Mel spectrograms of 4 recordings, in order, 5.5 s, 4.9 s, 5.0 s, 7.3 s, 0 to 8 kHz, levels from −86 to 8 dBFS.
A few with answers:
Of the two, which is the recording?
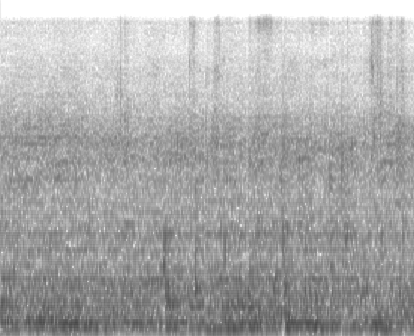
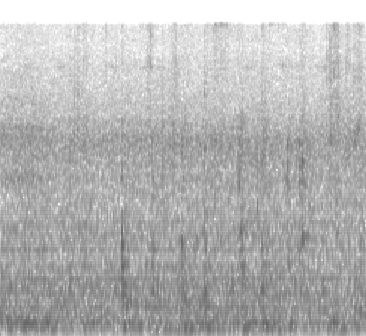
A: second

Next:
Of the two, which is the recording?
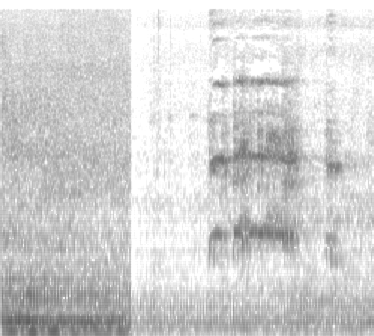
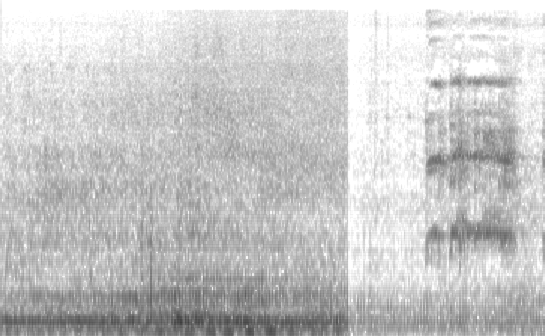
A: first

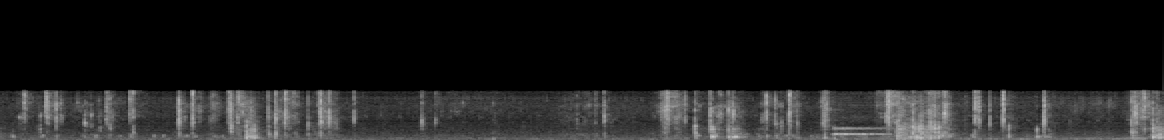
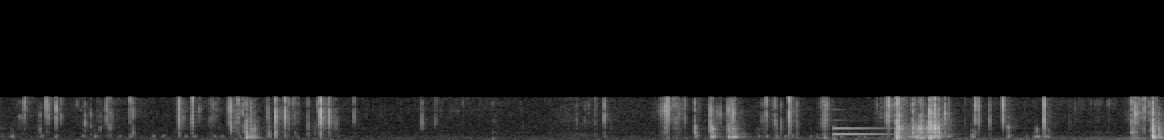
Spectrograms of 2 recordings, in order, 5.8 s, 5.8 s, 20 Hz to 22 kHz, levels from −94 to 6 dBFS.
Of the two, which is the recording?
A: second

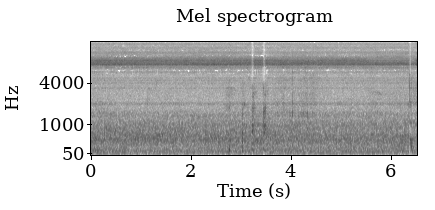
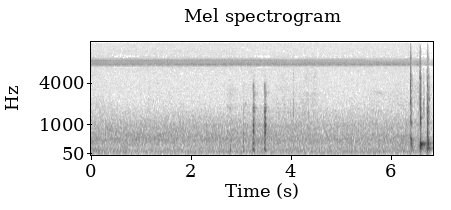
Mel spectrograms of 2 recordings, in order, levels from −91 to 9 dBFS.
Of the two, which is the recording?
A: second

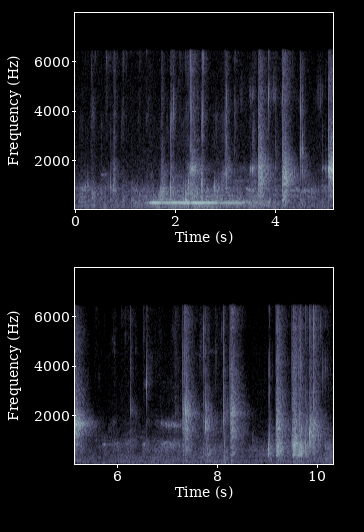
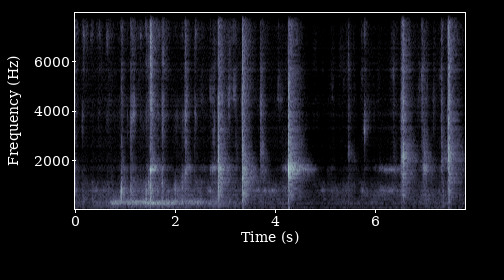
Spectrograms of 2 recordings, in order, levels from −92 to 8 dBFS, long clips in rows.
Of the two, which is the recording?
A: first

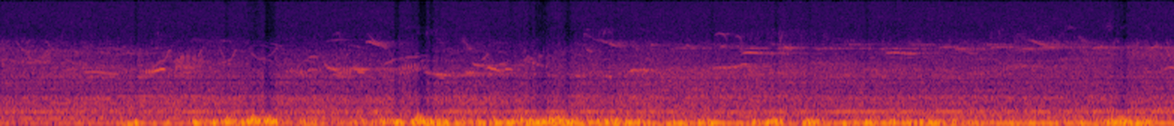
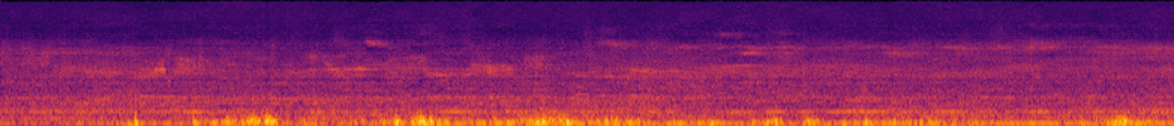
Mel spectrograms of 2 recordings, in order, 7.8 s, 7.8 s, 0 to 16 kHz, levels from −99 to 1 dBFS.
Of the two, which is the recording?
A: first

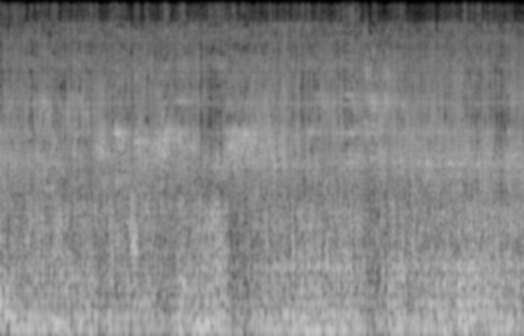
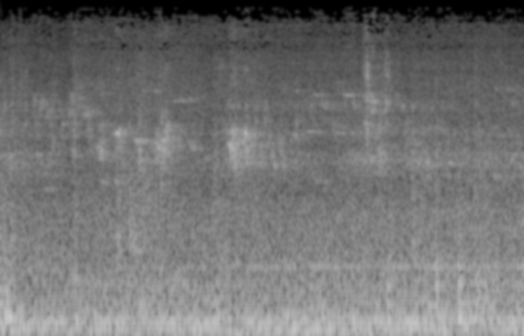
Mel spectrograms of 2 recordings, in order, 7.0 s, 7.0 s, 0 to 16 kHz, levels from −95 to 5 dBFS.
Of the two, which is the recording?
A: second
